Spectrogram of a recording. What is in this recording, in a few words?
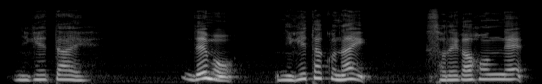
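female; 逃げたい。でも、逃げたくない。それが本音。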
